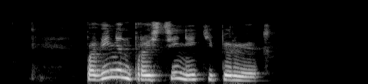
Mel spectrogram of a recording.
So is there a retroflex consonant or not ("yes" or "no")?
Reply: no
